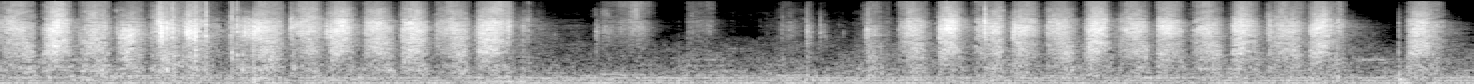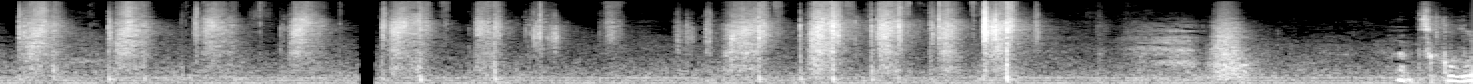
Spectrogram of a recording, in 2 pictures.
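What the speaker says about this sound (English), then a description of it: "let's go ahead and sand this" Hand sanding a small painted wooden star cutout for a highland cow craft: steady, close scratchy rubbing strokes in quick bursts with brief pauses, fairly quiet and without speech.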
